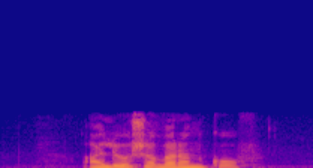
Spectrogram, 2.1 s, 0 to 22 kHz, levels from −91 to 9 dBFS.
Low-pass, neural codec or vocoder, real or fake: 7.2 kHz; none; real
